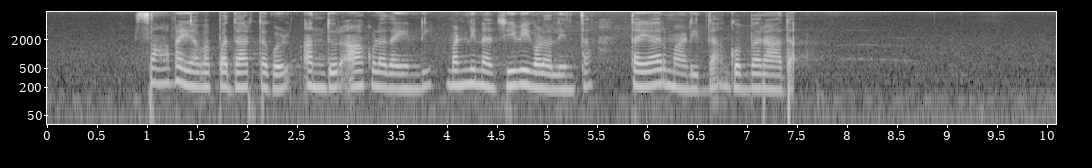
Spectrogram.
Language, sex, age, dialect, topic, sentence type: Kannada, female, 18-24, Northeastern, agriculture, statement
